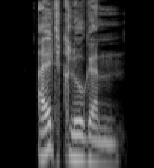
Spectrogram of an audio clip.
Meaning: inflection of altklug: 1. strong genitive masculine/neuter singular 2. weak/mixed genitive/dative all-gender singular 3. strong/weak/mixed accusative masculine singular 4. strong dative plural
- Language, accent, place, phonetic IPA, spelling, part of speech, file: German, Germany, Berlin, [ˈaltˌkluːɡn̩], altklugen, adjective, De-altklugen.ogg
